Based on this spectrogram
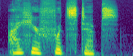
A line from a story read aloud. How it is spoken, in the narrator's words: Shirley whispered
